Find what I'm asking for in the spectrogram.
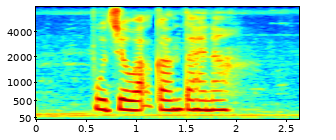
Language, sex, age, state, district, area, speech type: Santali, female, 18-30, West Bengal, Purba Bardhaman, rural, spontaneous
